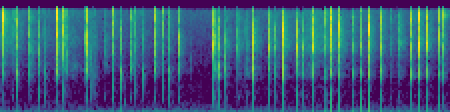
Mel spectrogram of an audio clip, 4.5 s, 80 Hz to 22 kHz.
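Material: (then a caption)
Plastic. Long nails tap fast on a medium-size white plastic Cantu curl activator bottle, filled with cream and held in the hand. About 39 sharp, bright clicks come in a quick, uneven run, with a brief lull near the middle. Each tick dies almost at once over a faint low hum.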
